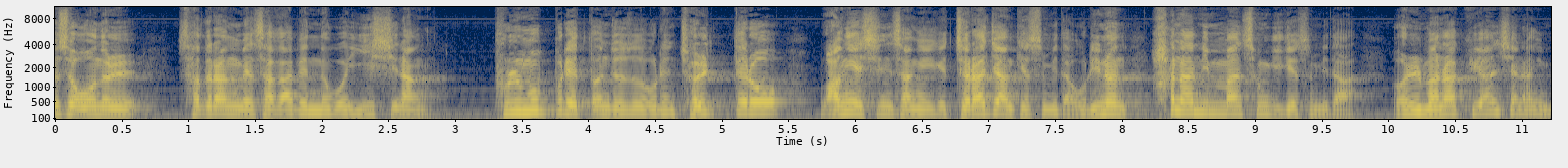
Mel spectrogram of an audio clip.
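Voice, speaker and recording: A man with a slight Gyeongsang accent speaks at a high pitch with a bright, sharp tone and very wide pitch swings. His pace is moderate, and the recording is very clean with a silent background. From Korea, Gyeongsang region. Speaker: pastor. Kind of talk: sermon.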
